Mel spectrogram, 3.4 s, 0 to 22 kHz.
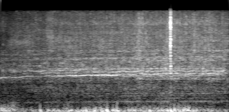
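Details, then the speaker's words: Trek Super Commuter+ 8S e-bike, Bosch mid-drive motor in Eco assist, climbing a hill in very low gear at high pedaling cadence: thin steady whine over wind rumble; ordinary drive-unit noise, nothing wrong. "you can hear the whining I talked about part of that's cuz I'm in a really low gear my pedaling RPM is very high"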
